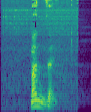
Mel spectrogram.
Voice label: "manzai", Japanese

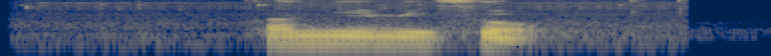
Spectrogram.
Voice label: "kanimiso", Japanese

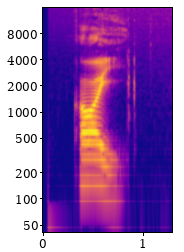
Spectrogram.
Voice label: "kawaii", Japanese

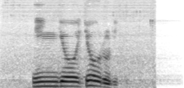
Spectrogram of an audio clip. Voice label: "ningyojoruri", Japanese

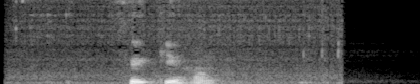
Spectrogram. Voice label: "sekihan", Japanese

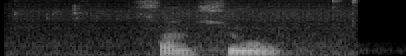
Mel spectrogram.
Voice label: "sansho", Japanese

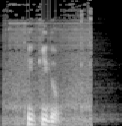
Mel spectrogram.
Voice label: "hikido", Japanese

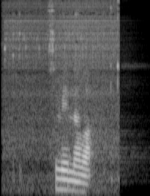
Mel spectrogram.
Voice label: "shimenawa", Japanese

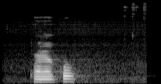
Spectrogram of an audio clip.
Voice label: "tarako", Japanese

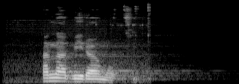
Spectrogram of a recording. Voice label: "hanabiramochi", Japanese

